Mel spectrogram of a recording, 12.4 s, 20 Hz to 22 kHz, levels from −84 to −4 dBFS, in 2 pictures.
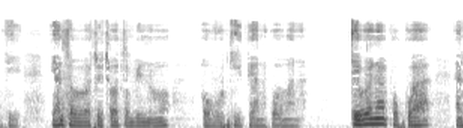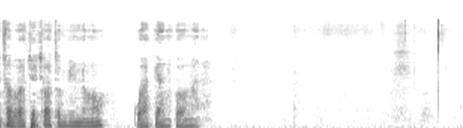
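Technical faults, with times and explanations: Throughout: HE-AAC compression. The treble sounds synthetic, with gritty, metallic s sounds and heavy codec damage, and nothing above 11.5 kHz. This likely comes from spectral band replication copying lower bands upward at a very low bitrate, about 12 kbps.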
